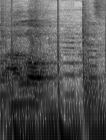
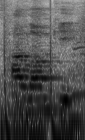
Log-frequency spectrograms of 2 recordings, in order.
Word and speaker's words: Alok: Even though it's spelled A-L-O-K. The Brazilians have this cute little habit of putting a schwa on the end, so it's not Alok, it's Aloki. Aloki.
